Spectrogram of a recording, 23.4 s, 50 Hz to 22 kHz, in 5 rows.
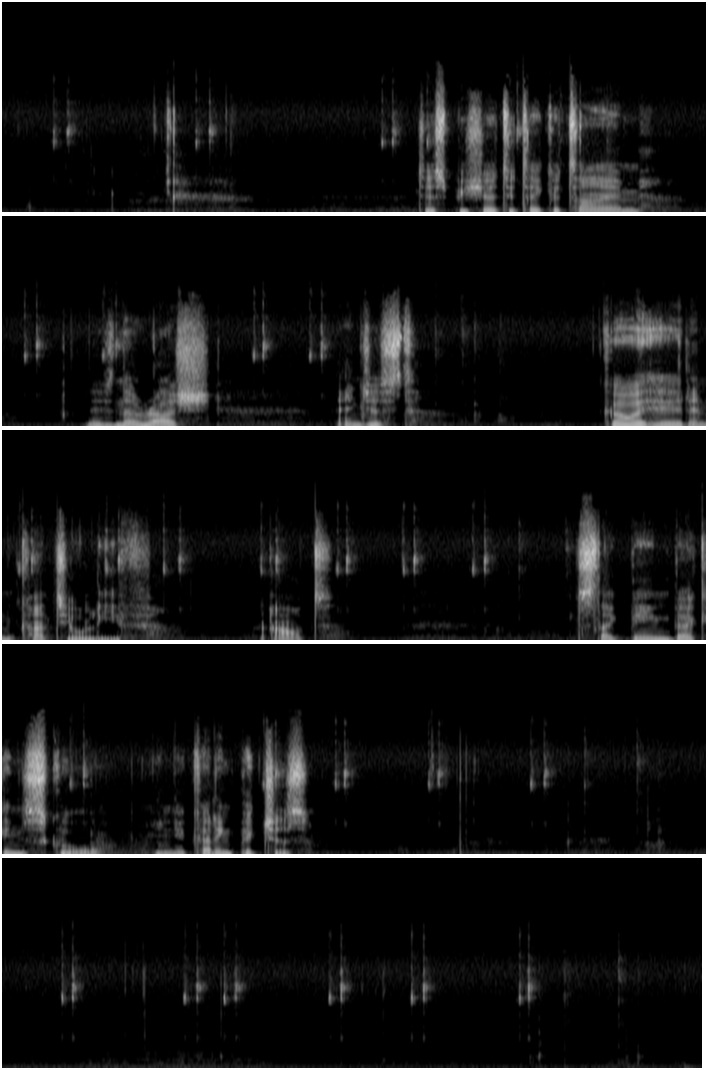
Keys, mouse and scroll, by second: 3.5 shift+middle click, 6.9-7.2 scroll down 2, 7.4 shift+middle click, 7.8 scroll up 2, 12.6 shift+middle click, 13.1 scroll up 1, 17.7 shift+middle click, 22.3 shift+middle click.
